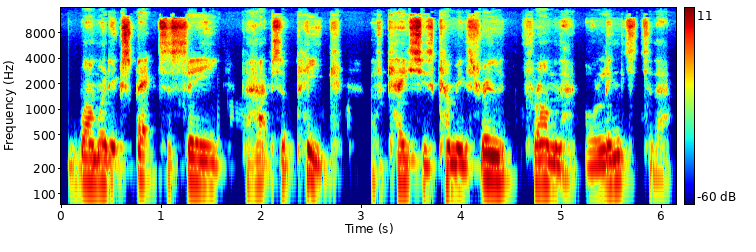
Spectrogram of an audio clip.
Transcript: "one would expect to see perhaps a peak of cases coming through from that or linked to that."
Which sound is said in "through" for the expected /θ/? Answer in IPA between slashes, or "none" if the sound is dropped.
/θ/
